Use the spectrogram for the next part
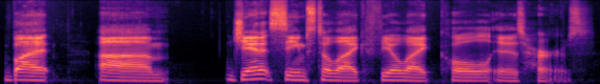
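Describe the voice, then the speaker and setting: A man's voice: mid-range voice, fairly even intonation, very slow, clean tone, no room sound, studio quality. A man co-hosting a podcast, retelling a book in a casual, informal, chatty way. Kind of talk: casual conversational book recap.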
